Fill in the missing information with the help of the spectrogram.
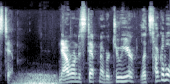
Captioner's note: air whooshing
